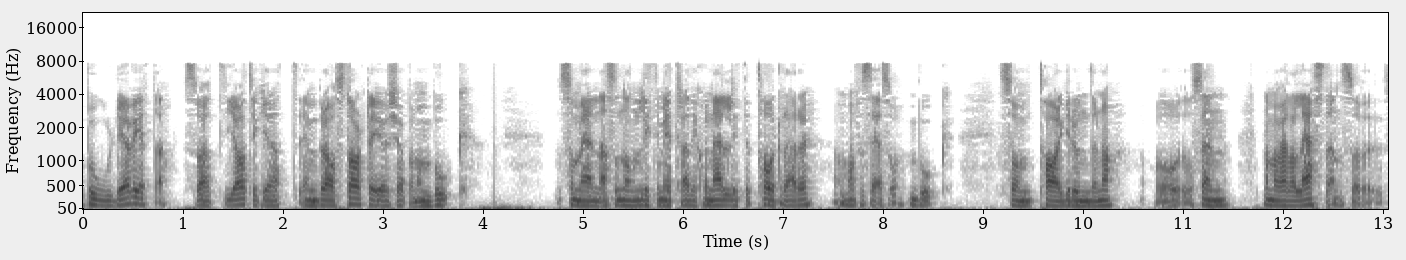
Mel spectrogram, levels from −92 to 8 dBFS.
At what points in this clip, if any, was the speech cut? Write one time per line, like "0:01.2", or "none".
0:00.9
0:11.7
